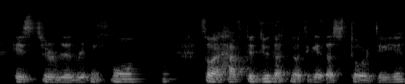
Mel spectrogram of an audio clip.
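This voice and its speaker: A man's dark, mellow, somewhat breathy voice at medium pitch and a fairly quick pace. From Wolverhampton, England. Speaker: author. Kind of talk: interview answer.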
